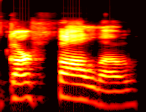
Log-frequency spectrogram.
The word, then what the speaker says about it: Garofalo: And I think you know my last name is Garfalo when you say it. The O is silent.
